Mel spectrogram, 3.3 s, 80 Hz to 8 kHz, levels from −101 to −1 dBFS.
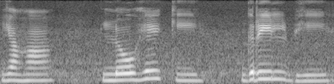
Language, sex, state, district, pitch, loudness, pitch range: Hindi, female, Haryana, Jhajjar, 220 Hz, -16 LUFS, 210-245 Hz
